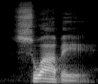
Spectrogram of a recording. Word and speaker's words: suave: squished together right or the word Suave Suave Suave the first syllable has the U and the a pronounced together Suave another word that means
